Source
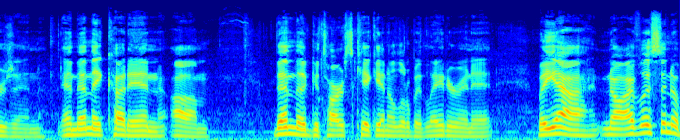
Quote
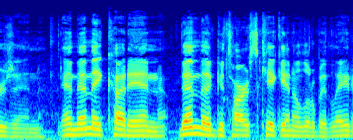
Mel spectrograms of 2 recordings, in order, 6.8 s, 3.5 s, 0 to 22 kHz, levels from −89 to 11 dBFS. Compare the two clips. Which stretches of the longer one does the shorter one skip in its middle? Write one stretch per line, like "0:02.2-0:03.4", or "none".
0:01.7-0:02.6

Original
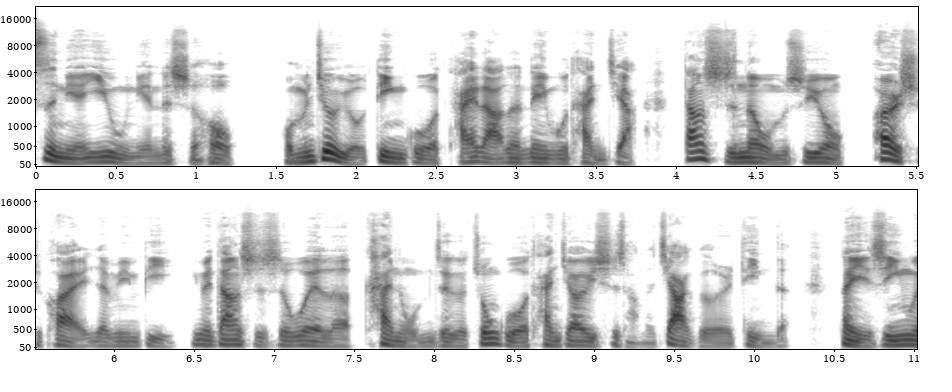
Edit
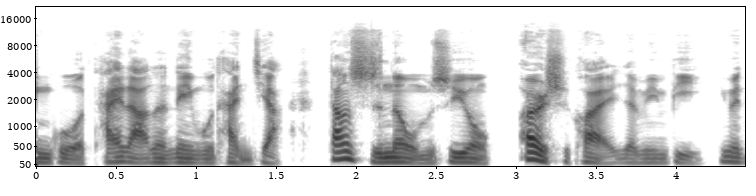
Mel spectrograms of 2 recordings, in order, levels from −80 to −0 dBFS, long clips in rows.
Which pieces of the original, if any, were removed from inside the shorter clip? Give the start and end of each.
none

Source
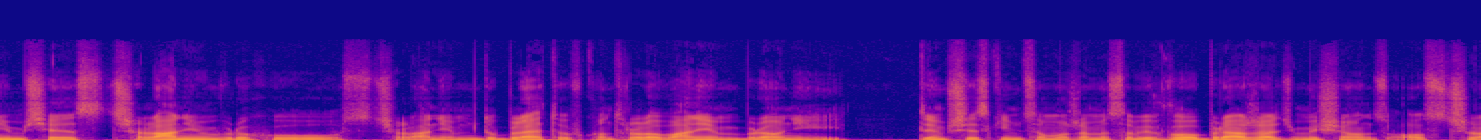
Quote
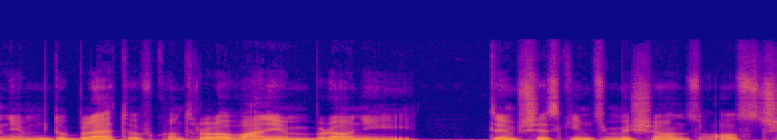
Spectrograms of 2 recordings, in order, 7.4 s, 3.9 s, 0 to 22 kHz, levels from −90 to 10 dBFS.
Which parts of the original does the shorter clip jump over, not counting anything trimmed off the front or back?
0:05.1-0:06.4

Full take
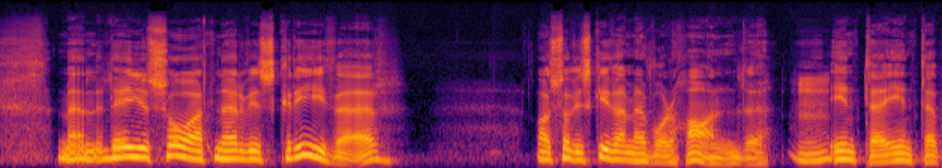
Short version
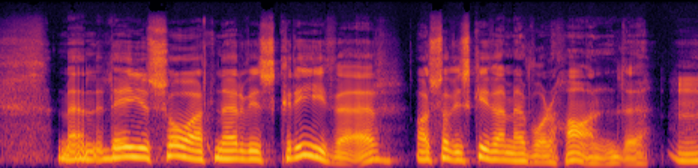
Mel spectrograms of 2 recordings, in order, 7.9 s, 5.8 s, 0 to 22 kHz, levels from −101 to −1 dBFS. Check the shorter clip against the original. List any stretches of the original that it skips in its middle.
0:03.4-0:04.4

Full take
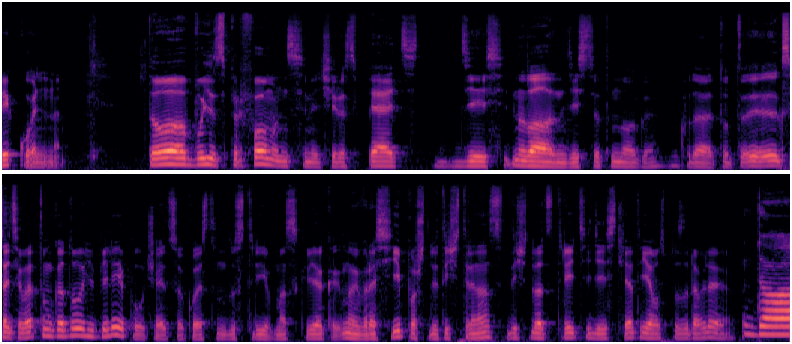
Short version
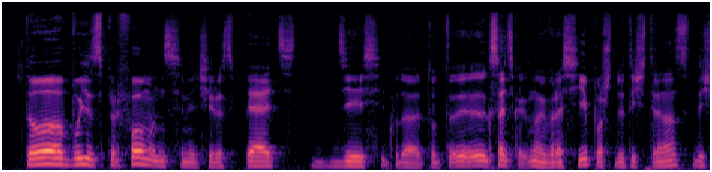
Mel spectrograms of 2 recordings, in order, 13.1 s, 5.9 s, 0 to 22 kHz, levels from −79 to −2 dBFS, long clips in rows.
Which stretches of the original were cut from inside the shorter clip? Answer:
0:04.2-0:05.6
0:06.7-0:09.3

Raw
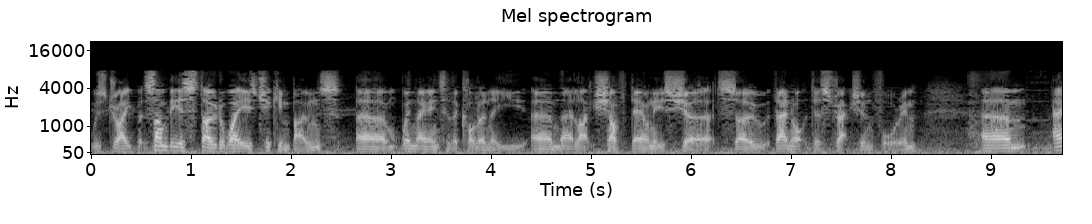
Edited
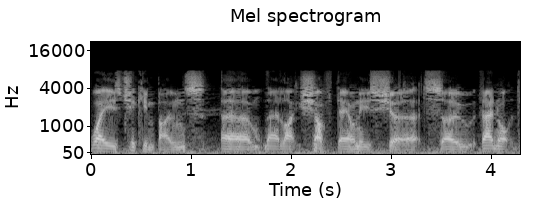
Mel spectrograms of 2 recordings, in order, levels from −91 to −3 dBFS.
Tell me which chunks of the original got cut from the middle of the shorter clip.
0:03.1-0:04.7

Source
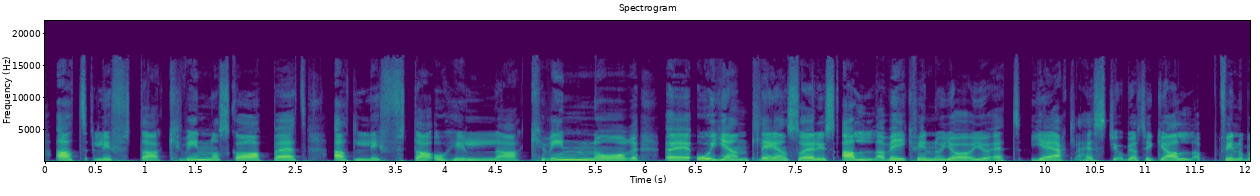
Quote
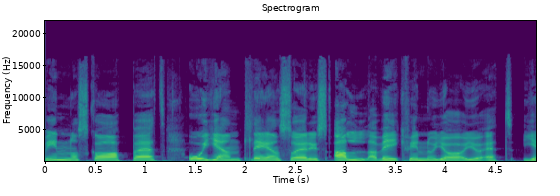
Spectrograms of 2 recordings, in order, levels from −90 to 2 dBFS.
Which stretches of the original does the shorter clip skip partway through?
0:02.8-0:06.5

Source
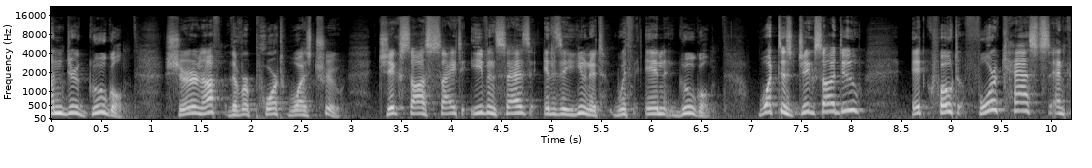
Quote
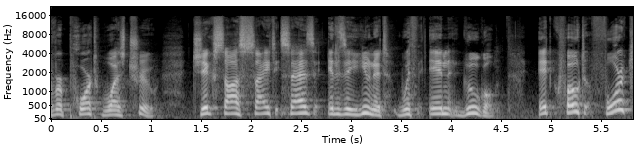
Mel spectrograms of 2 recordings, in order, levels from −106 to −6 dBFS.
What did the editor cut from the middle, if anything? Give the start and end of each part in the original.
0:04.2-0:04.5
0:06.8-0:08.4

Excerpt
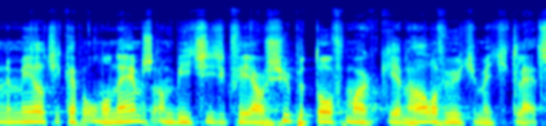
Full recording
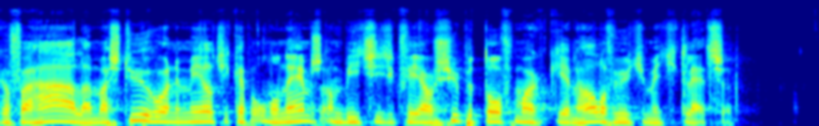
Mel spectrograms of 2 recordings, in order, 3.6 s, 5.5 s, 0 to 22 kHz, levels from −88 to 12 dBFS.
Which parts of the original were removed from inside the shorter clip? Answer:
none

